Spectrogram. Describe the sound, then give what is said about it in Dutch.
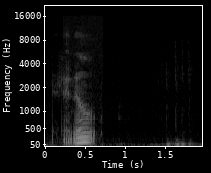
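Faint typing on a computer keyboard while entering a web search: a few quick, soft key clicks follow a brief spoken word. “Typ eens in op Google Renault FT.”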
